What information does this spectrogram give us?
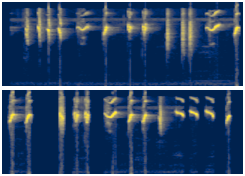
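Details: Male Javan scarlet-headed flowerpecker (kemade) singing loudly and continuously in a master recording: sharp, very high chirps and thin upslurred 'cit' notes come in quick irregular bursts of two to four, with brief gaps.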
